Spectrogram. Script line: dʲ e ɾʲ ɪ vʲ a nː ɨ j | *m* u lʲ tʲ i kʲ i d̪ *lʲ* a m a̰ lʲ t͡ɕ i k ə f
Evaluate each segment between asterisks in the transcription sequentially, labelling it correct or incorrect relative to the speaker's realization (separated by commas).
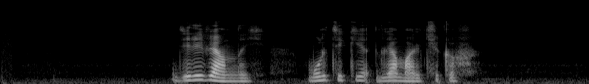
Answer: correct, correct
